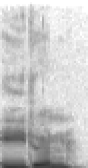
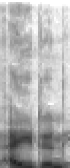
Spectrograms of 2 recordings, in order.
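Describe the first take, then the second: First: The name begins with an "ee" sound. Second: The name begins with an "ay" sound. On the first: The speaker calls it wrong. "I did low-key think it was Eden" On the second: The speaker calls it right. "it was pronounced Aiden"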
